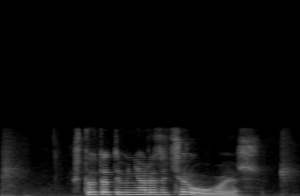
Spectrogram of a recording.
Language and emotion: Russian, neutral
